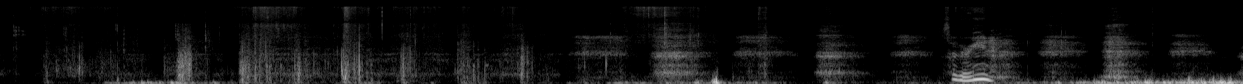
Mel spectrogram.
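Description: Wind rumbles outdoors.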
